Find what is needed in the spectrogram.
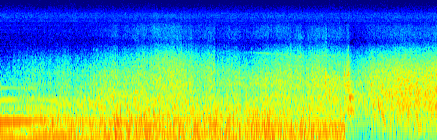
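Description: Pickup truck driving on a dirt road, its engine running and tyres rolling on gravel as it approaches. The rumble cuts off abruptly about seven seconds in, followed by a sharp click as the truck door opens.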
